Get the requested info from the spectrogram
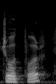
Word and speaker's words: Jodhpur: And so, as I said, we shifted from region in Gujarat to Jodhpur, pronounced Jodhpur, in case any Indians watch this podcast and think, he's gone all English on us.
